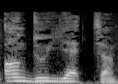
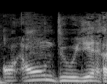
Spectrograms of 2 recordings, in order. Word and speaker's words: Andouillette: Andouillette. – Andouillette.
